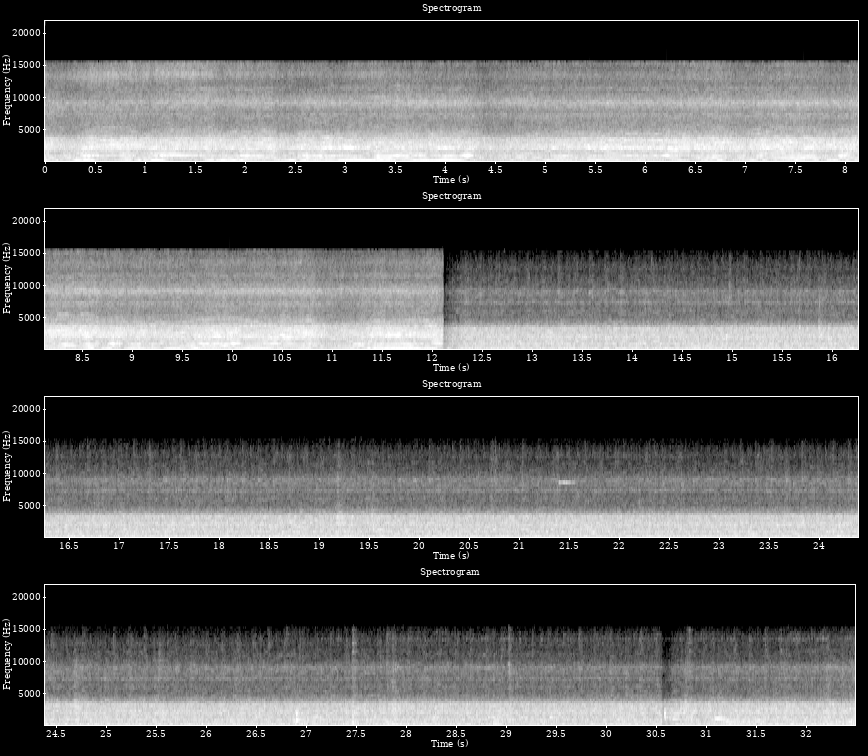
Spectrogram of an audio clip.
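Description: Toyota forklift engine running under load, its pitch rising and falling as it lifts and carries a large log. After an abrupt cut about twelve seconds in, a steadier, slightly quieter engine runs on.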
